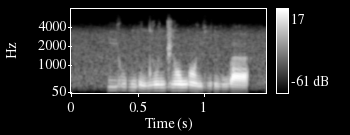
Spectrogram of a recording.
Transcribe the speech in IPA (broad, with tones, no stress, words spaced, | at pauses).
ju˦bĩ˦˨ dũ˧d͡ʒɔ̃˧ wɔ̃˨ji˨ɾi˨ wa˨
